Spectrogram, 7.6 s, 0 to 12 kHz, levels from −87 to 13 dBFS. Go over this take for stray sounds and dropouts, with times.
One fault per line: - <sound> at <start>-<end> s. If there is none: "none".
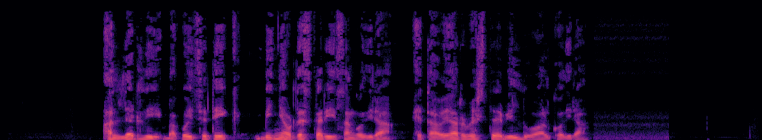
none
